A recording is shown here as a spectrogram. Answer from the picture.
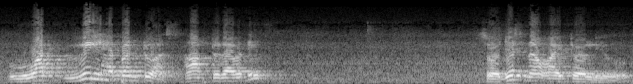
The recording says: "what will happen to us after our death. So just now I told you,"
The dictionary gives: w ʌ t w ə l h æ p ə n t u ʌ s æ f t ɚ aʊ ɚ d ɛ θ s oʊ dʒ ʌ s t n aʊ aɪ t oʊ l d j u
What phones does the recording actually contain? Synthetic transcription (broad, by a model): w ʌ t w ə l h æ p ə n t u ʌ s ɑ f t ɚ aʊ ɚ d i s s oʊ dʒ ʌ s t n aʊ aɪ t oʊ l d j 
